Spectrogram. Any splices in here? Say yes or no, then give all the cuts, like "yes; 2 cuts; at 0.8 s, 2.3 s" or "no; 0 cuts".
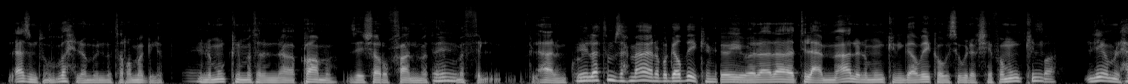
yes; 1 cut; at 7.2 s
